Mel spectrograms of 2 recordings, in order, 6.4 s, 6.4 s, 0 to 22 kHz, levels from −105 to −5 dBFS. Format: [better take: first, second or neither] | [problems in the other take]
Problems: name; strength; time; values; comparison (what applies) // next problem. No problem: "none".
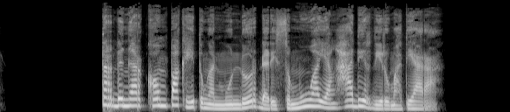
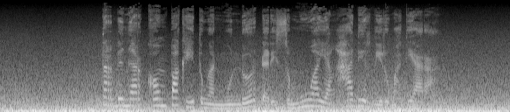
first | wind noise on the microphone; heavy; 6 dB below the speech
